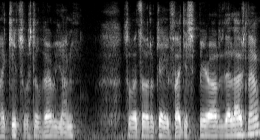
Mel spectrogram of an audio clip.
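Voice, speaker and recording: Recorded very cleanly against a silent background, a man with a Dutch accent speaks at a moderate pace in a fairly low pitch with a dark, mellow tone. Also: ordinary pitch variation. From Netherlands. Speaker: vlogger. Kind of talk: personal storytelling vlog. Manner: halting.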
